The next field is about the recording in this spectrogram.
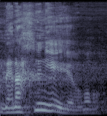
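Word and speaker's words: Manhattan: 아닌 그 유명한 뉴욕 맨나 흔이 발음이 원래 맨나 흔이 근데 저랑 되게 잘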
